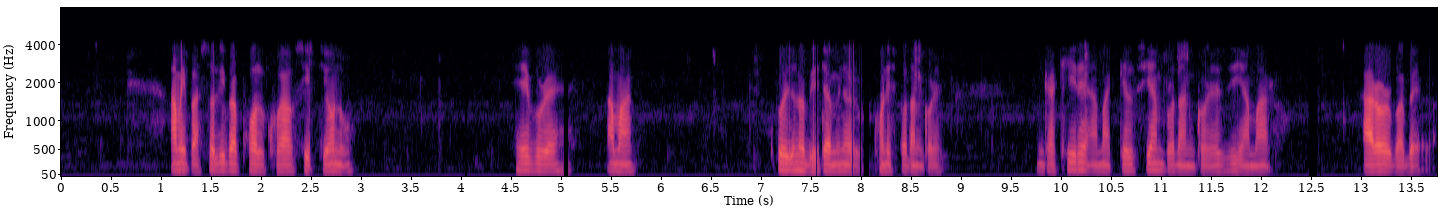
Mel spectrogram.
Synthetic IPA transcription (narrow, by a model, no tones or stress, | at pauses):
amipasolibapʰɔlkʰʊwaʊsit̚tiɔnʊ | xejbʊɹɛ | amak | pɹojzɔnɔbʱitaminɔɹkʰonispɹɔdankɔɹɛ | ɡakʰiɹɛamakːelsijampɹɔdankɔɹɛziamaɹ | aɹɔɹbabɛ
